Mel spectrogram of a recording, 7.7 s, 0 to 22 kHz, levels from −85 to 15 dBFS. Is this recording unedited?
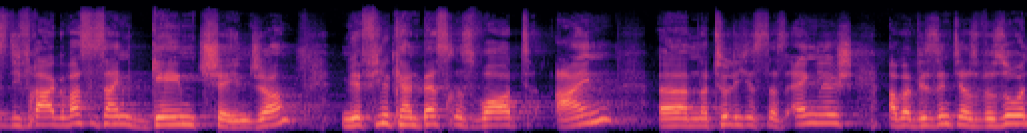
yes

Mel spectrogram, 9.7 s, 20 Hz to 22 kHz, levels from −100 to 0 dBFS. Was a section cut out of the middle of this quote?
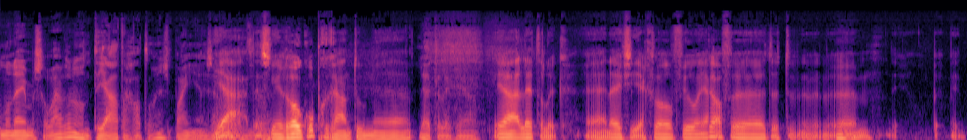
yes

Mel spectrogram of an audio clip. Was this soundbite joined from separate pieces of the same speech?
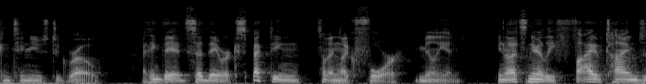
no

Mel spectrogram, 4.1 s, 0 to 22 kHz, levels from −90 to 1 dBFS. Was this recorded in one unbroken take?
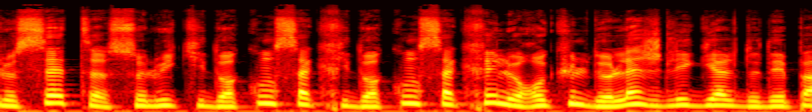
no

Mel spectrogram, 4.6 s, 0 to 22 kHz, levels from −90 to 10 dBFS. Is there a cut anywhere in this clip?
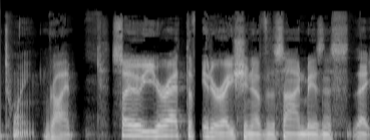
yes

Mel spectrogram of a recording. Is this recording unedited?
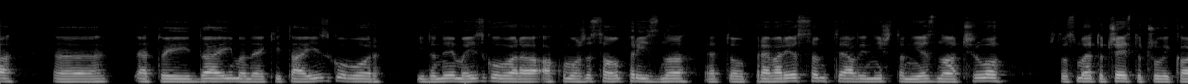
yes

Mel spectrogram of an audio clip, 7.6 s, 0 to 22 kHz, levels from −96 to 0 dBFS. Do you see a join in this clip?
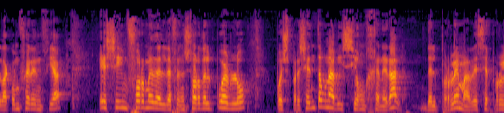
no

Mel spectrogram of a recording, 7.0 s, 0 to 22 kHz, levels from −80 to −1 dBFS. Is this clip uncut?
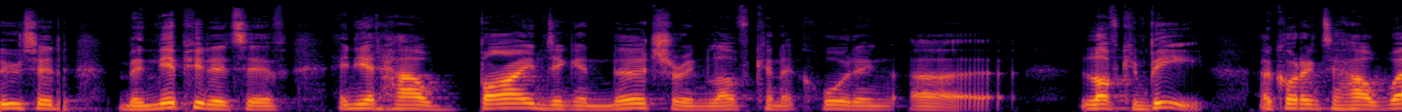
yes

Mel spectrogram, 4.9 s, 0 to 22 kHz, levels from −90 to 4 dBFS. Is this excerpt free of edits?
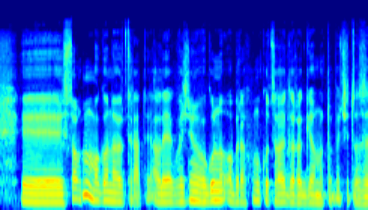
no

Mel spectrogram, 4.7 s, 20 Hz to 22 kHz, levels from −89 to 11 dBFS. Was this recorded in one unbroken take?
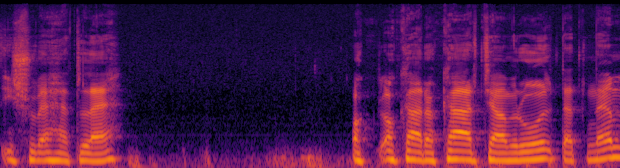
yes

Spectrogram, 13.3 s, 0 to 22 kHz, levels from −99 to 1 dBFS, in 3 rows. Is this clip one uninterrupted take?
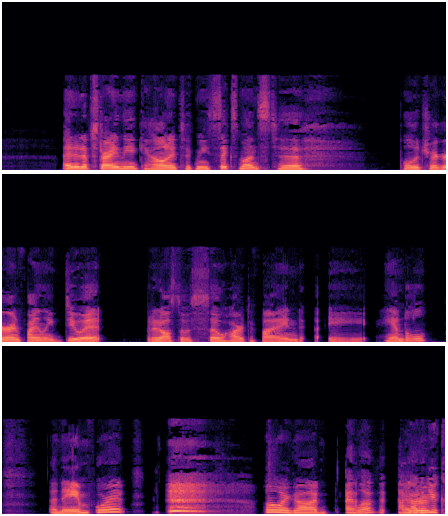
yes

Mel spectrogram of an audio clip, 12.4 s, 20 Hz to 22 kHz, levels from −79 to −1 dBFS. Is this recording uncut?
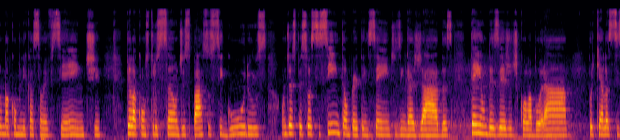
yes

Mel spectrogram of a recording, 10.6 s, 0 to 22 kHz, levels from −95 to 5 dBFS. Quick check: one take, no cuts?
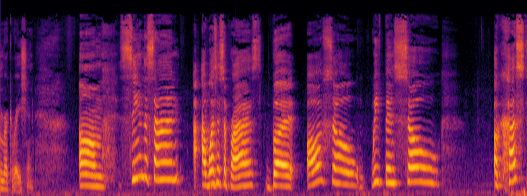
no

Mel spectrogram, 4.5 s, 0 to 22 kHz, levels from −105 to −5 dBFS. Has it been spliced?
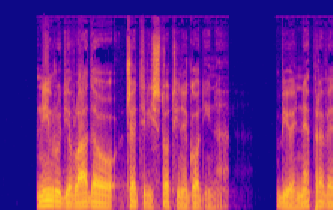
no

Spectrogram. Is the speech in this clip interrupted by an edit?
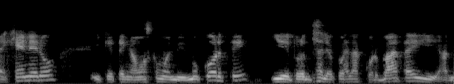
yes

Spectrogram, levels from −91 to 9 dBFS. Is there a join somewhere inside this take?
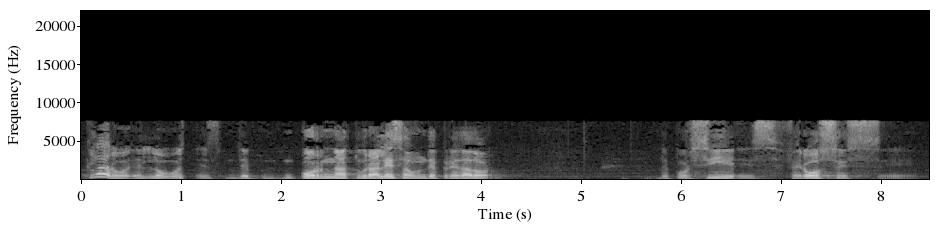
yes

